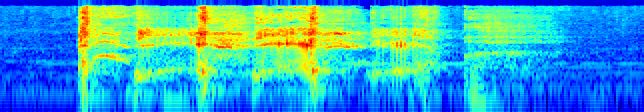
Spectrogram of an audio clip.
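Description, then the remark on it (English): A person lets out a harsh, raspy fit of coughing, several rough bursts in quick succession over about a second and a half, then trailing off into quiet. “So, when he goes to cough out, I want to grab his tongue, and I still have the scimitar, and I'll be like, if it wasn't for you having to testify, I'd cut this damn thing right out of your mouth.”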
